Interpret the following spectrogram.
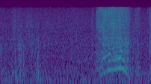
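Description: A fabric project bag's zip being pulled open in one quick stroke about a second in, its buzz rising then falling in pitch.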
